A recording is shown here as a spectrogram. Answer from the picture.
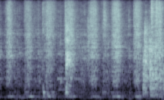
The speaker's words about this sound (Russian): А я, пока он трет на терке морковку, займусь луком.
